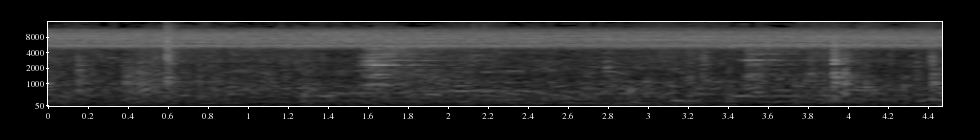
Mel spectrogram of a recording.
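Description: Steady high-pitched hiss of an insect chorus in the forest canopy, with a few light clicks and knocks from the rope-and-plank walkway underfoot.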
